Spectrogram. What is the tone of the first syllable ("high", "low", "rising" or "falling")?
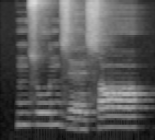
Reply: high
